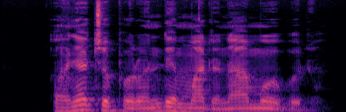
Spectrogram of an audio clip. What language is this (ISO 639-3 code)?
ibo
